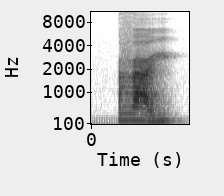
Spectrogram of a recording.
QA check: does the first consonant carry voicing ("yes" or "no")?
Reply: yes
